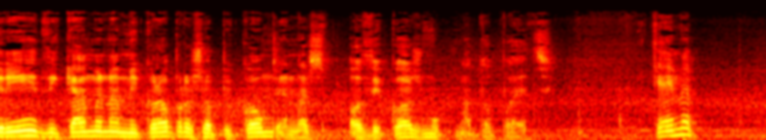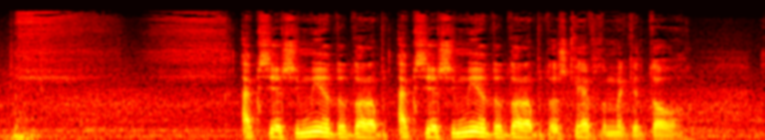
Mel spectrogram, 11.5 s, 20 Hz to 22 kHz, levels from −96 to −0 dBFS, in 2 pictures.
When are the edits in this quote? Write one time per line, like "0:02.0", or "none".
0:02.1
0:03.4
0:04.8
0:08.7

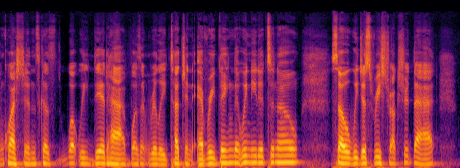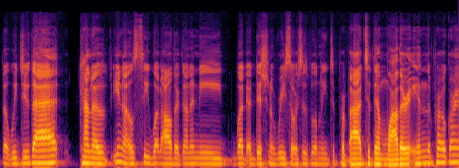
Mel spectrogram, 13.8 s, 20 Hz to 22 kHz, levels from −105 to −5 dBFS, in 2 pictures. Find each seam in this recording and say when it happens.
none

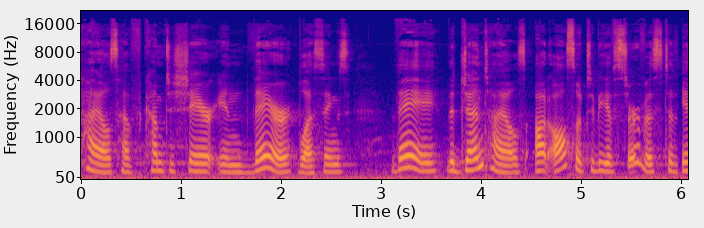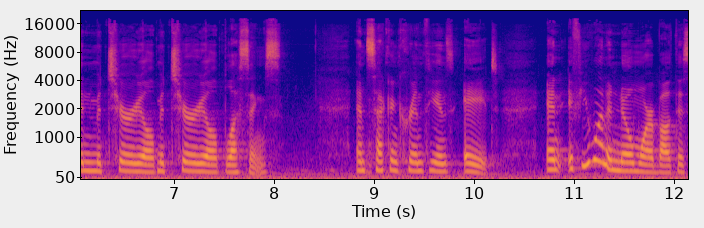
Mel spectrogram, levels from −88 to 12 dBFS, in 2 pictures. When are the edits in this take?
0:02.2
0:06.0
0:06.8
0:08.9

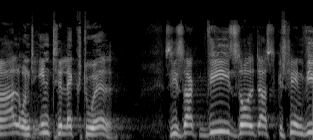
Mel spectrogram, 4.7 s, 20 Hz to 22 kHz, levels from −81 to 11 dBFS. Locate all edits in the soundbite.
none

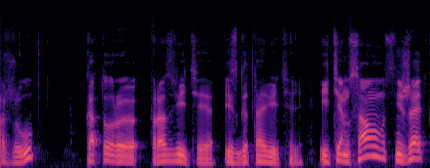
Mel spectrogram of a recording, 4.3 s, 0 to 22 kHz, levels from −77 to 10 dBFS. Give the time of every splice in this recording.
0:01.5
0:03.1

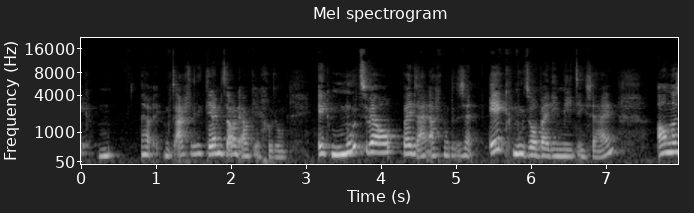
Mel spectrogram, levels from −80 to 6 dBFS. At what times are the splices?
0:04.4

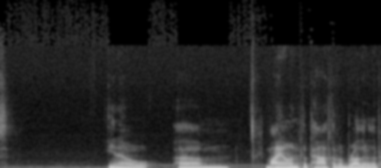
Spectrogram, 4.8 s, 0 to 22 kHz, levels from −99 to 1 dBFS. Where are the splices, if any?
0:03.2
0:03.7

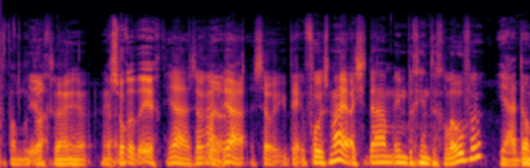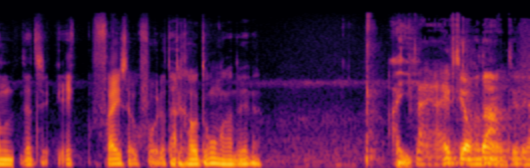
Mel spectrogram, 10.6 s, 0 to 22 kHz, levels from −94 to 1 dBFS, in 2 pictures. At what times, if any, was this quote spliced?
0:01.3
0:03.9
0:04.9
0:05.4
0:05.8
0:07.0

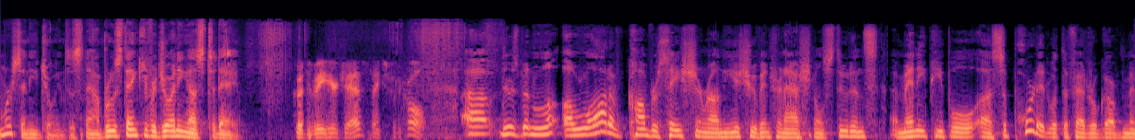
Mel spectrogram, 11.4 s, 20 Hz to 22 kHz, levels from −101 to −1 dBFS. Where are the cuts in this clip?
0:06.3
0:08.8

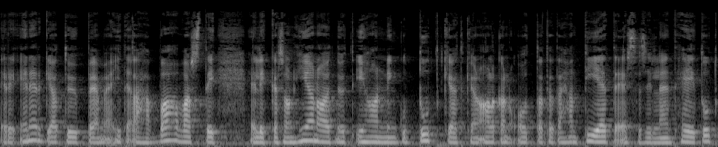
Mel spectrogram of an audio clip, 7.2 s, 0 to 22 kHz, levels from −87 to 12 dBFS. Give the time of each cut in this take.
0:01.3

